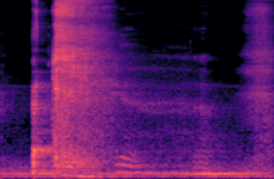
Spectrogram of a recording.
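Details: Single loud explosive sneeze after a quick sharp intake of breath, part of a sneezing fit caught while climbing stairs, recorded in a stairwell with reverberant echo.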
